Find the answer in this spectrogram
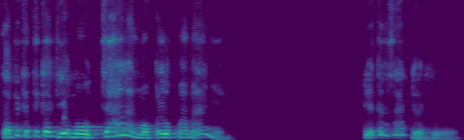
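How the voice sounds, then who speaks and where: A man's voice: sits high, huge pitch swings, moderate pace, vocal fry, mellow, breathy edge. A male pastor preaching a sermon, telling a story dramatically and addressing his congregation directly. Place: church service.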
